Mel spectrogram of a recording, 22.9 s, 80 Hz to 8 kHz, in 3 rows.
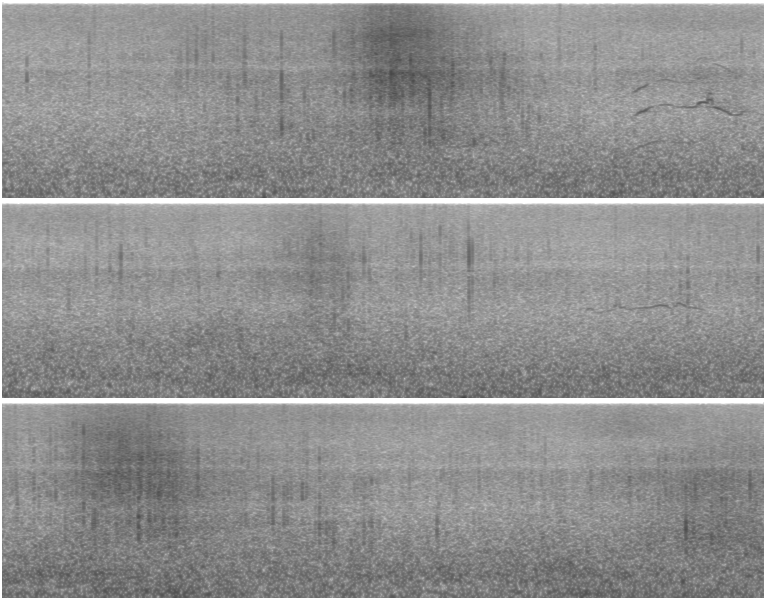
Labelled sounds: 6.2	7.5	killer whale, Bigg's (transient), Gulf of Alaska transient, 1.2 to 2.8 kHz

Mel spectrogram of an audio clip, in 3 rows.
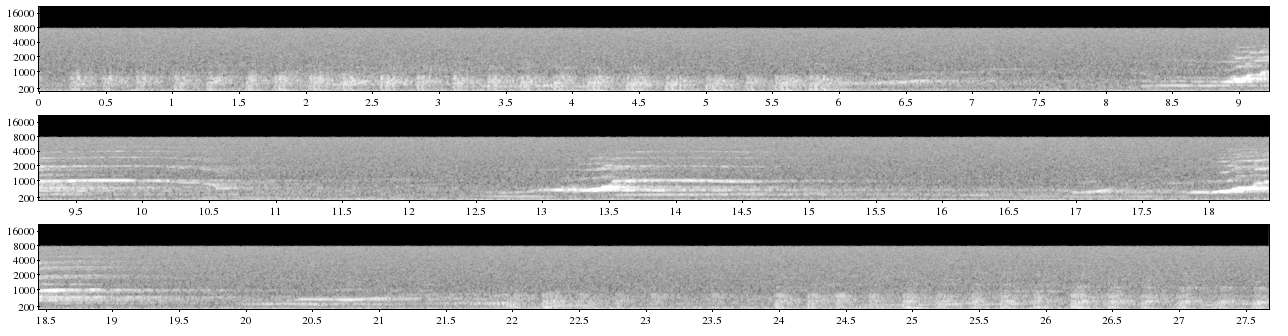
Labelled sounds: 8.9	10.5	humpback whale, 0.80 to 4.1 kHz
13.3	14.7	humpback whale, 0.80 to 4.1 kHz
15.2	15.6	humpback whale, 3.8 to 4.0 kHz
18.0	18.9	humpback whale, 0.80 to 3.0 kHz

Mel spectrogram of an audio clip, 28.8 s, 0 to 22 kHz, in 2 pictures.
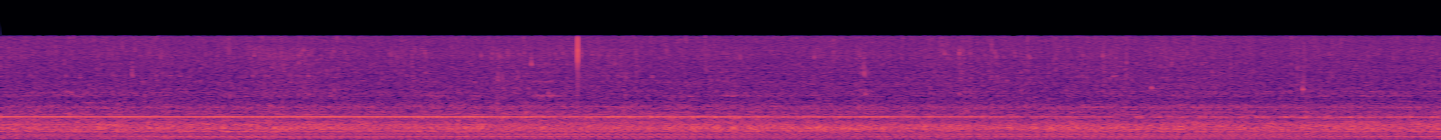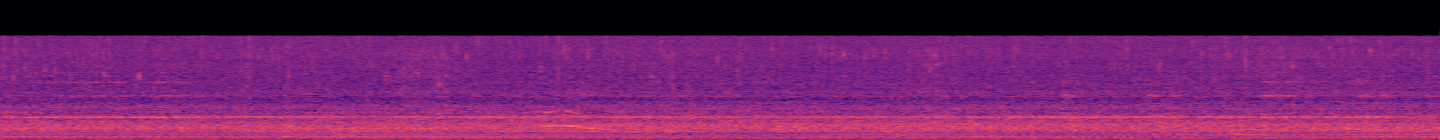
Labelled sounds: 5.3	5.6	vessel noise, 1.2 to 1.4 kHz
27.0	27.4	vessel noise, 1.2 to 1.4 kHz

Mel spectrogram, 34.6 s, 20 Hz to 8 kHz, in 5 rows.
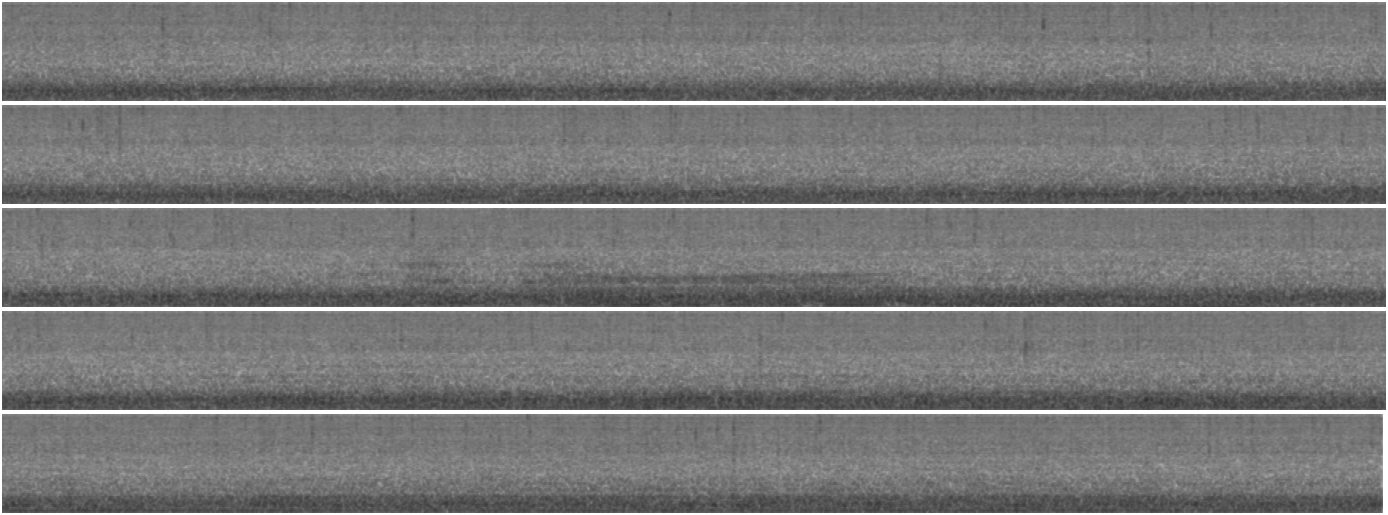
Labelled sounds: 16.8	17.2	humpback whale, 0.84 to 1.0 kHz

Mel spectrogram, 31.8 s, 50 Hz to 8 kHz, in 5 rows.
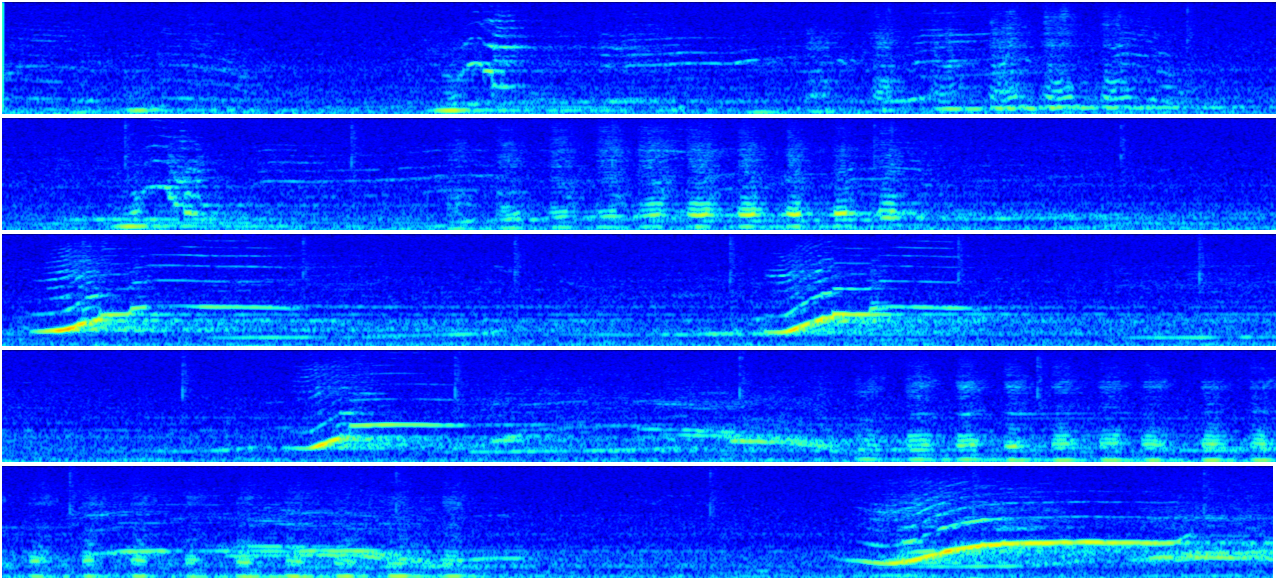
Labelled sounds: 0.0	0.3	humpback whale, 2.7 to 3.0 kHz
0.8	1.3	humpback whale, 0.99 to 1.5 kHz
2.2	2.7	humpback whale, 0.93 to 5.0 kHz
3.1	4.0	humpback whale, 1.3 to 3.1 kHz
4.5	5.1	humpback whale, 1.1 to 6.1 kHz
5.6	5.8	humpback whale, 1.8 to 2.0 kHz
7.0	8.8	humpback whale, 0.80 to 5.0 kHz
9.5	9.8	humpback whale, 3.1 to 3.4 kHz
10.4	10.9	humpback whale, 0.93 to 2.0 kHz
12.8	14.2	humpback whale, 0.80 to 8.0 kHz
16.5	17.7	humpback whale, 0.80 to 7.8 kHz
20.6	21.4	humpback whale, 0.80 to 7.4 kHz
21.7	22.8	humpback whale, 0.80 to 2.0 kHz
23.8	24.1	humpback whale, 1.3 to 1.6 kHz
25.3	26.3	humpback whale, 0.80 to 2.7 kHz
26.8	27.4	humpback whale, 0.80 to 2.4 kHz
29.7	31.5	humpback whale, 0.80 to 4.1 kHz

